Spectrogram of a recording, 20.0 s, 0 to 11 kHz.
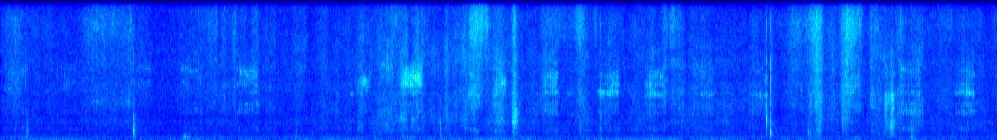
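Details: Dillard, a 15-and-a-half-year-old pet cat, purring while being massaged on January 31, 2018; a steady low hum runs throughout, with soft rhythmic breathy swells and a few faint clicks indoors.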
